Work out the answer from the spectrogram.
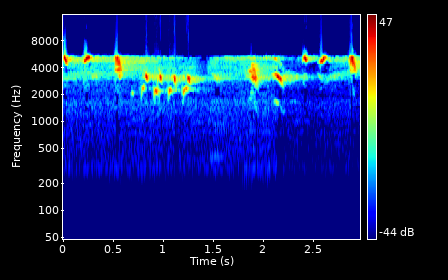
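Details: Horsfield's bush lark singing for training other larks: quick series of sharp, high chirps and slurred downward notes, several per second, irregularly spaced, with a short quiet gap midway.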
